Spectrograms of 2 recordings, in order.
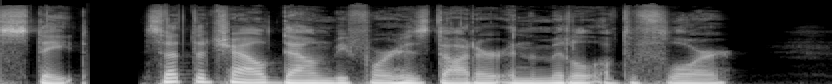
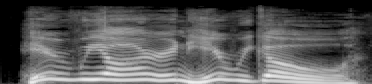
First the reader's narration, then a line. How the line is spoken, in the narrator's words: cried Trotty, choking audibly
